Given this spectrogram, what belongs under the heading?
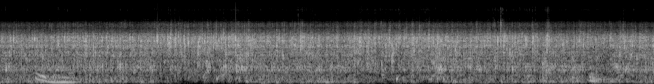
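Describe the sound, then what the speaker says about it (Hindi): Water flowing from a centuries-old village stream outlet at a spring, a steady close rush and gush with light splashing, continuous throughout while someone talks over it. "यहाँ देखिए आप कहाँ अंदर से आ रहा है पानी। ये कई सौ साल पुराना धारा है।"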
